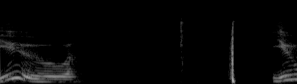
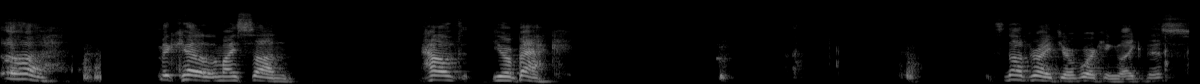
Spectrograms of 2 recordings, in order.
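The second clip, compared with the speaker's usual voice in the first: lightly voiced frail old father; a hint of a bedridden old man; 5 semitones higher than usual. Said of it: "he's this very old man".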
